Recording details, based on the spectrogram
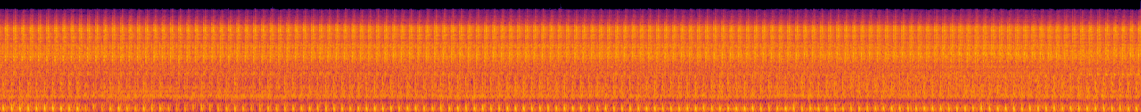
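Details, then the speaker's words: Yamaha Jupiter MX at idle with a loud, fast, sharp, even tick of about three per second from the top end. It persists after the rocker arms were replaced. Cause not yet found; teardown to inspect follows. "jadi seperti ituah suara ngitik yang terjadi pada motor Jaha jupitar MX ini"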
